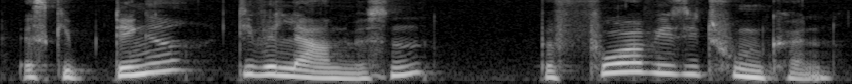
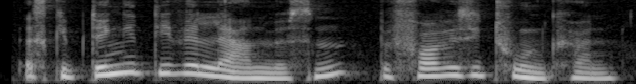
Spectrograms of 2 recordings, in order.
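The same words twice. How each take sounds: First: It is spoken a bit more slowly. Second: It is spoken at a normal, quicker pace.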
